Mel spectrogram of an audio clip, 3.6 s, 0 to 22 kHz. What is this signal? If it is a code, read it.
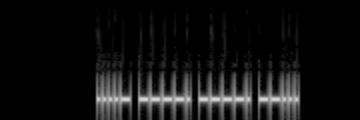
Morse code, heard as a keyed tone, about 40 wpm, 700 Hz. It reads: 4997
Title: Numbers - 4-Digit 40wpm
